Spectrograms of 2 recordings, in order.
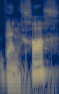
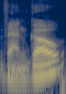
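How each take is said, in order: First: Van Gogh is said with a Dutch pronunciation. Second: Van Gogh is said with an English pronunciation. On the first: The speaker calls it right. "it's pronounced Van Gogh" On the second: The speaker calls it wrong. "it's not pr- pronounced Van Gogh"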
